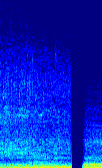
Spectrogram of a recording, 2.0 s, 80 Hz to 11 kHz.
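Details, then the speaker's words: Ford Mustang V8 manual, ex-drift car, at idle after a new accessory belt was fitted to cure a squeak: a deep, even V8 rumble with no chirp or squeal; the belt is now quiet. "Yeah, it's not squeaking. It was a belt."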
